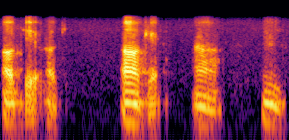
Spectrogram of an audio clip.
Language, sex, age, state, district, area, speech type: Malayalam, male, 18-30, Kerala, Kasaragod, rural, conversation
